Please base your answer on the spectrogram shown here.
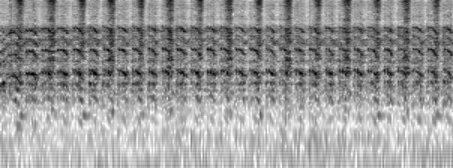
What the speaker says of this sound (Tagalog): Okay, engine crank.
